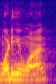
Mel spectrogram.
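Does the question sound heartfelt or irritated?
irritated. The question sounds impatient and irritated. The asker is annoyed at being followed. "there can be a kind of irritating"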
